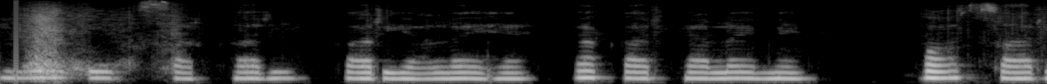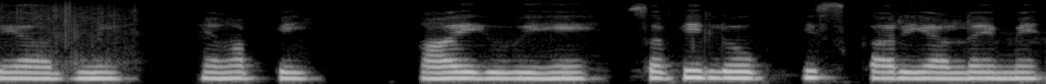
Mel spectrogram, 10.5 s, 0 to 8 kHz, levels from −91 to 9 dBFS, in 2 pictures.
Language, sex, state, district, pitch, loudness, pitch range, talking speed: Hindi, female, Uttar Pradesh, Etah, 215 Hz, -22 LUFS, 210-225 Hz, 125 wpm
